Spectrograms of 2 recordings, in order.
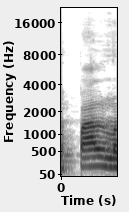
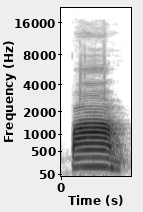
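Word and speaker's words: palm: इसको पाम पढ़ेंगे, पाल्म नहीं पाम, एल साइलेंट होता है।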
